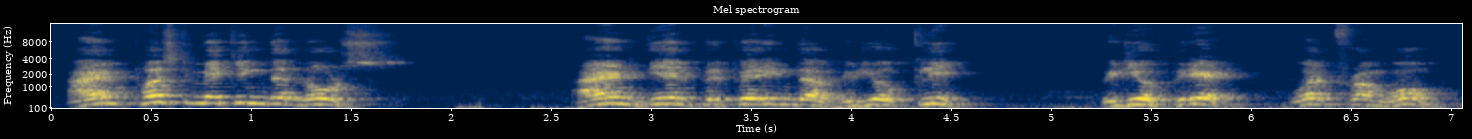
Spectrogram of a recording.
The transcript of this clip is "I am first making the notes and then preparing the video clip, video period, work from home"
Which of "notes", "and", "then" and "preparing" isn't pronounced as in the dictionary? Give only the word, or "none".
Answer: then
